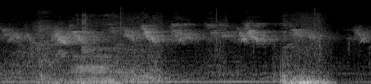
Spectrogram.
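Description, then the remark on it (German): A cow near the microphone, sitting the wrong way round and looking curiously toward it, gives a short, low moo-like call, then a loud breathy snort, over a steady low hum with birds chirping faintly in the background. “Wir haben, ihr habt vorhin schon bemerkt, dass sie falsch rum sitzt und äh, sehr neugierig zum Mikro rüberschaut.”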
